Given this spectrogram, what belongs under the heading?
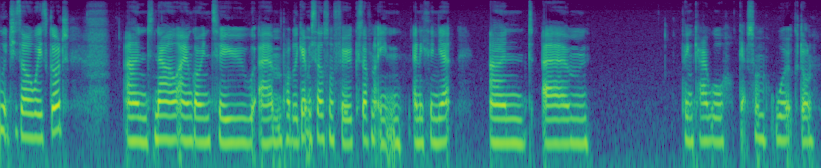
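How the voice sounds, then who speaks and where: A woman's voice: lowish voice, creaky, a little mellow, no room sound. A woman chatting casually in a travel vlog, rambling and self-deprecating. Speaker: vlogger. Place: camper van and outdoors.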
